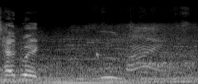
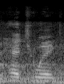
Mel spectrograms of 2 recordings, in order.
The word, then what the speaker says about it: Hedwig: everyone left their luggage here oh it's Hedwig Chileans like resisting temptation of pronounce it hedge wig is we're here at he finally we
